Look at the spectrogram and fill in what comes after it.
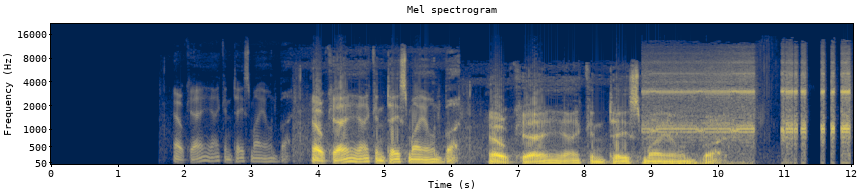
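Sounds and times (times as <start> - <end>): harsh electronic buzz with static: 8.8 - 12.0.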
